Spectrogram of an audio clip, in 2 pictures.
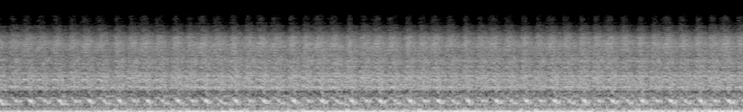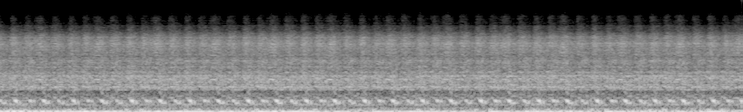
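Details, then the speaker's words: Proton Wira after oil-leak, sump, valve cover and overheating repairs, fresh oil and water added, distributor unplugged: steady even starter cranking with regular compression pulses, no firing; oil light goes off as pressure builds, oil pressure good. "There we go. Oil light went off. That means that the oil pressure is good."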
